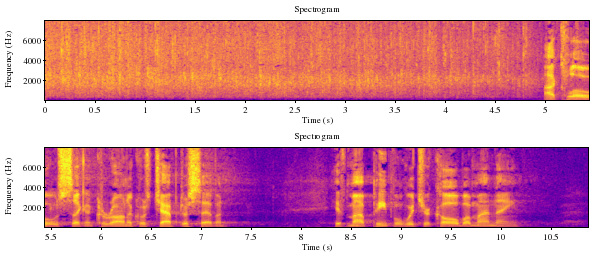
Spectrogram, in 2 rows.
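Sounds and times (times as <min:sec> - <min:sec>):
audience clapping hands: 0:00.0 - 0:05.3
speech: 0:05.0 - 0:07.4, 0:08.3 - 0:10.3.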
